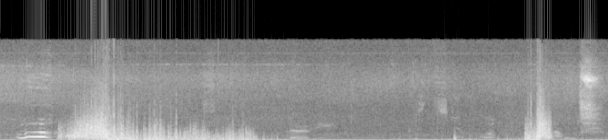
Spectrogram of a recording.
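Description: Wind buffeting the camera microphone in a loud gust of about two seconds, then a second short blast near the end, over a steady low hum.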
